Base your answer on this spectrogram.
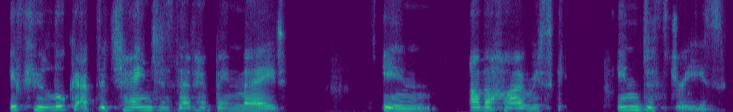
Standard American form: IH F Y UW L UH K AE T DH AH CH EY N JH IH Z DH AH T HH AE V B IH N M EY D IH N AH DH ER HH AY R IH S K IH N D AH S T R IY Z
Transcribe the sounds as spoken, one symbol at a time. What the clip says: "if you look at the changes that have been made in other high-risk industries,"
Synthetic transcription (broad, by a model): IH F Y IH L UH K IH T DH AH CH EY N JH IH Z DH AH T HH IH V B IH N M EY D IH N AH DH ER HH AY R IH S K IH N D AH S T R IY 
